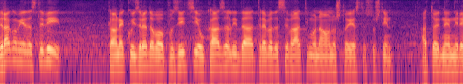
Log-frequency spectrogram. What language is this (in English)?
Serbian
